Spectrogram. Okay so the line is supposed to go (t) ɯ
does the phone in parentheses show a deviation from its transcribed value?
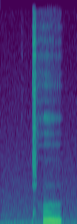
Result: yes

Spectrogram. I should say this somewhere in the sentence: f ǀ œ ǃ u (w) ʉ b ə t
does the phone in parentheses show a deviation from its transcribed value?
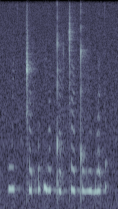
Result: yes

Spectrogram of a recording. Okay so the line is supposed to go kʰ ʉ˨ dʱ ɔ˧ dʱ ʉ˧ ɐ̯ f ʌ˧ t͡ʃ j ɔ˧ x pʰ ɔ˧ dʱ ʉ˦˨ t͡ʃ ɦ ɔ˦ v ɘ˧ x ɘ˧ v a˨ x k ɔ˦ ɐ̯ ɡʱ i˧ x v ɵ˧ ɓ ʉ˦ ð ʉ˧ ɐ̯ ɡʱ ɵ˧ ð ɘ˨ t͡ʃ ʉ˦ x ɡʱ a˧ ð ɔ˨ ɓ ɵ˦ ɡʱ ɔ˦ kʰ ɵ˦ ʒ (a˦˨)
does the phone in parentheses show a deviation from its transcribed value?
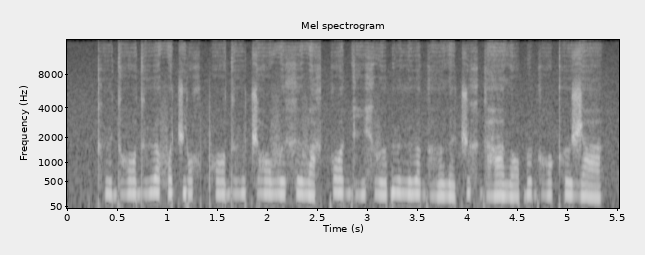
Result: no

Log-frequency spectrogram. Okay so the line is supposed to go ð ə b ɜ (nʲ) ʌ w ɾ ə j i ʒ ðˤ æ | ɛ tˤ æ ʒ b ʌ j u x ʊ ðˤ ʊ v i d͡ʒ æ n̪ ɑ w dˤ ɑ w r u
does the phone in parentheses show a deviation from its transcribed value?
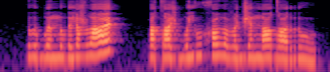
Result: yes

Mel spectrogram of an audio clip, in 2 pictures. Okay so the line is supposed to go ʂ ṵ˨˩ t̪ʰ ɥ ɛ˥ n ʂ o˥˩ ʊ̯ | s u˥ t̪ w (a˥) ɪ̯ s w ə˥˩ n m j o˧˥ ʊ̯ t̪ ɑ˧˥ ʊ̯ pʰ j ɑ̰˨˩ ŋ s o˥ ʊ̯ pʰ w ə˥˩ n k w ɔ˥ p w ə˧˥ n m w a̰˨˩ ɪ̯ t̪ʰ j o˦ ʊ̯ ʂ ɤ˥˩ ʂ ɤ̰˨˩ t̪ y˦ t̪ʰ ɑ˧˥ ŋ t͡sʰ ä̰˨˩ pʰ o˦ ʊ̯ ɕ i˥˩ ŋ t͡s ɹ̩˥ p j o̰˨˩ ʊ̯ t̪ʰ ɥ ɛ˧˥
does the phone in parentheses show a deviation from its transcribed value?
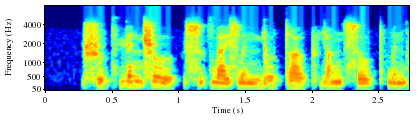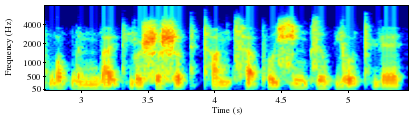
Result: no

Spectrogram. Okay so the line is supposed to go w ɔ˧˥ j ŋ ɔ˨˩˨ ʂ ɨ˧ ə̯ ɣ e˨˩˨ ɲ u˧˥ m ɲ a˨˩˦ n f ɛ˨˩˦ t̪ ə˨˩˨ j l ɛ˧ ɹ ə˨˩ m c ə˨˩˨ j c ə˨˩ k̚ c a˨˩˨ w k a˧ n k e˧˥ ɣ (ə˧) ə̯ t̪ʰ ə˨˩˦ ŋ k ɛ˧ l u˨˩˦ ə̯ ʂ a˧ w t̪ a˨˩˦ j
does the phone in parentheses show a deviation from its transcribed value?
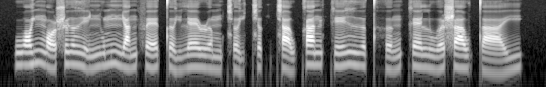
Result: yes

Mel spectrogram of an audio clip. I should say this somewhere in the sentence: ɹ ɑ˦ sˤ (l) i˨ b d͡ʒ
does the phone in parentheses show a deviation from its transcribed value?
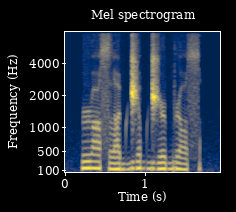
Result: no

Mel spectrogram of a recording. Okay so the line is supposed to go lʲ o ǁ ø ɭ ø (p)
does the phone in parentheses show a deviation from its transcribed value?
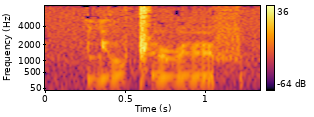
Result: yes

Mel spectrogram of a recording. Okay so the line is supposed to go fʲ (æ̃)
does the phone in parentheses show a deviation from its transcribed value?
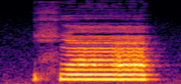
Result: no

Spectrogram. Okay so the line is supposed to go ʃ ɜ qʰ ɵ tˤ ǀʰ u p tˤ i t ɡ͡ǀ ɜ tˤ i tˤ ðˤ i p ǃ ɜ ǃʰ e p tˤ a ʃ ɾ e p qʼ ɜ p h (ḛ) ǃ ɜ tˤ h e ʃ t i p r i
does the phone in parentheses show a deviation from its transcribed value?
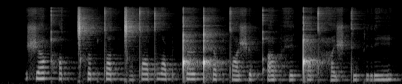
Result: yes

